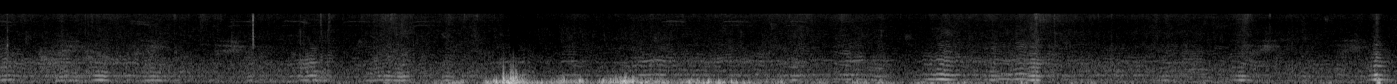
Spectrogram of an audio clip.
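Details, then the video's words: Bees at work near a house make a constant low buzzing hum, broken midway by several louder rumbling bursts close to the microphone, then settling back to the steady drone. "Bees at Home"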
